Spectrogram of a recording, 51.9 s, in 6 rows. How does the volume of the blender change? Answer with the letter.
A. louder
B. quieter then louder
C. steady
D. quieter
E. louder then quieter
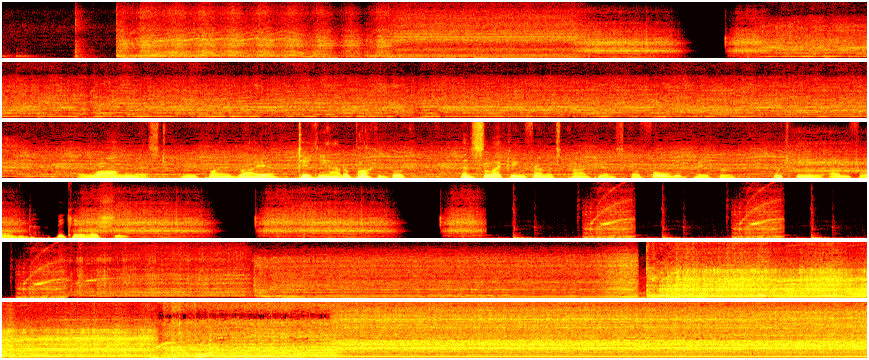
A.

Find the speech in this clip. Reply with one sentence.
The speech can be heard from 18.1 to 27.2 s.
